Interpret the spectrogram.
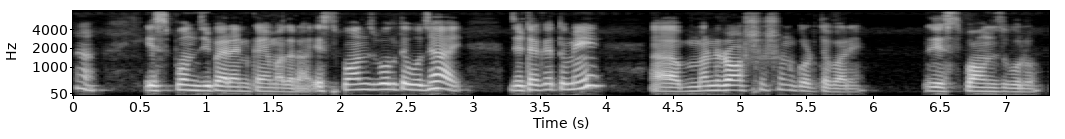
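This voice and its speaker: A man's voice: fairly high pitch, expressive, a little fast, pauses often, clean tone. A male teacher gives an online zoology lesson, explaining step by step, repeating mnemonics and checking that students follow. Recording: dull lo-fi audio.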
